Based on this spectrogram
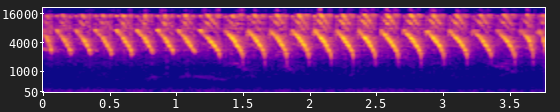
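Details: Canary singing a steady series of about twenty clear descending whistled sweeps, evenly spaced at roughly three per second, bright and loud throughout.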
